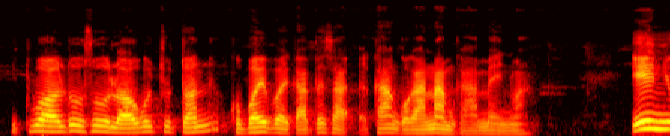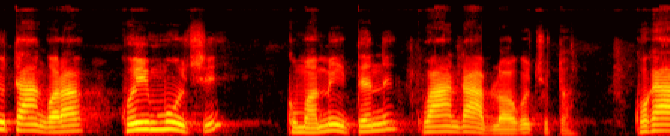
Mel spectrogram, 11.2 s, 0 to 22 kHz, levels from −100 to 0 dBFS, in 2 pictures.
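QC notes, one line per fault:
The speech signal shows no technical faults anywhere in the clip.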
